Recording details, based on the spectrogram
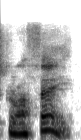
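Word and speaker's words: γραφή: this is gras Fay the accent is over the last syllable so it's graph a what does graph a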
